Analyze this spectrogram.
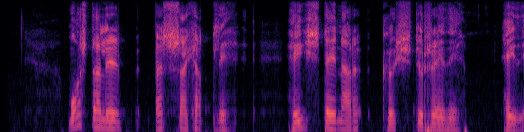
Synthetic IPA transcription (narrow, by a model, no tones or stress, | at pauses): mɔːst̪aːlɪɾ | pɛsːaçat̪lɪ | heːjst̪eːjnaɾ̥ | kʰl̥œɥst̪ʏɾr̥eːjðɪ | heːjðɪ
